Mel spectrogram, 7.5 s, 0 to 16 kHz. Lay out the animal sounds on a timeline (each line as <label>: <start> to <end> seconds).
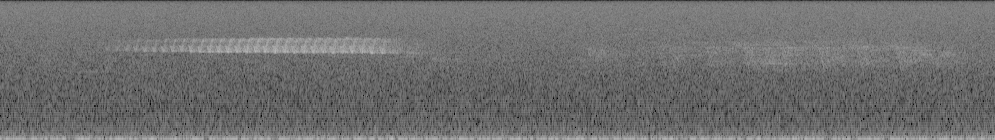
Red-eyed Vireo (Vireo olivaceus): 0.0 to 7.5 seconds
Pine Warbler (Setophaga pinus): 0.9 to 3.0 seconds
Ovenbird (Seiurus aurocapilla): 4.3 to 7.3 seconds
